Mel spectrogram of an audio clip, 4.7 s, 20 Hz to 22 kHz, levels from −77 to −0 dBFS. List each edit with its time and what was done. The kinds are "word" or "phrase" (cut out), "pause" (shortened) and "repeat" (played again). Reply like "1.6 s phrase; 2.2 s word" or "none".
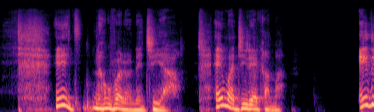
none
